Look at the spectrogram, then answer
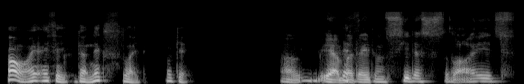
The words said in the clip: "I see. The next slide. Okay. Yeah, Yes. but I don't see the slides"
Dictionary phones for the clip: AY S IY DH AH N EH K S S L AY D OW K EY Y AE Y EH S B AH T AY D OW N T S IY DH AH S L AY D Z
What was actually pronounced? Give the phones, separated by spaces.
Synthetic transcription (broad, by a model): AY S IY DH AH N EH K S S L AY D OW K EY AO Y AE B AH T AY D OW N T S IY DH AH S L AY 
